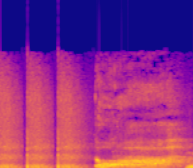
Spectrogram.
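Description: A boxing glove landing a punch on a bare torso with a sharp thud, followed by a few quick breathy hisses and then a drawn-out groan starting a little over a second in.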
